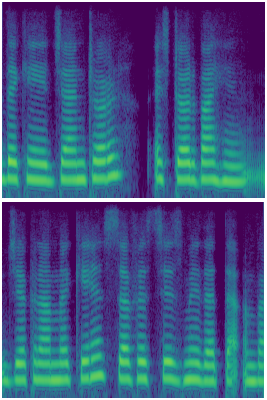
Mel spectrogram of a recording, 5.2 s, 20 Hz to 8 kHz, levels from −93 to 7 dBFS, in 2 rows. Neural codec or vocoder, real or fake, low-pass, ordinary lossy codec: codec, 16 kHz, 0.2 kbps, FocalCodec; fake; 7.2 kHz; Opus, 16 kbps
